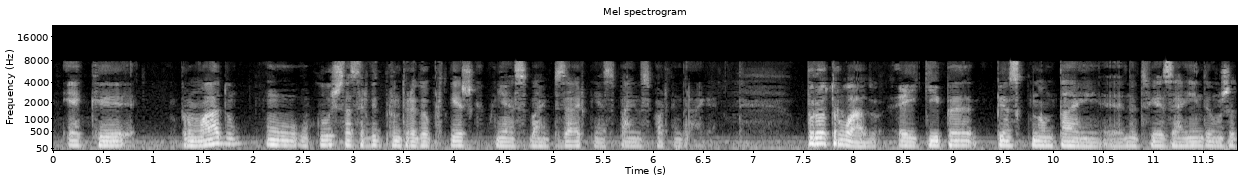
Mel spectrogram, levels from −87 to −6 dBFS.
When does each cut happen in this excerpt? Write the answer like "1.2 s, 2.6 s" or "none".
none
